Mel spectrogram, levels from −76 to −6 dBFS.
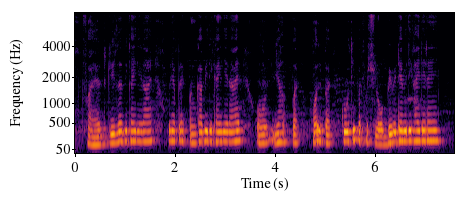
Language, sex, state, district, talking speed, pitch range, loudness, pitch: Hindi, male, Uttar Pradesh, Deoria, 230 wpm, 145-175 Hz, -28 LUFS, 165 Hz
